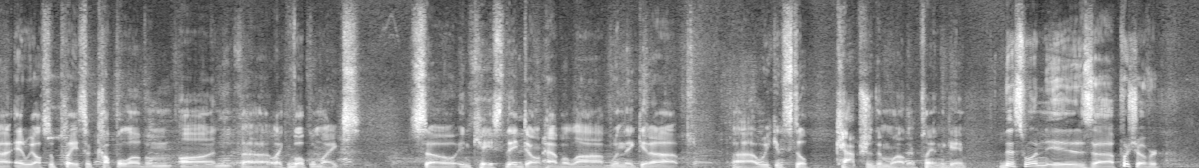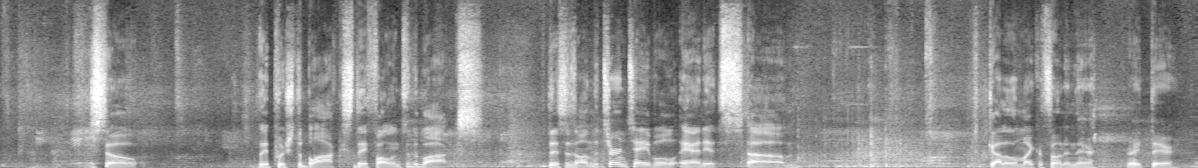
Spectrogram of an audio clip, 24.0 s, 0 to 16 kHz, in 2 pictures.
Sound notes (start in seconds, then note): 11.7 people chattering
